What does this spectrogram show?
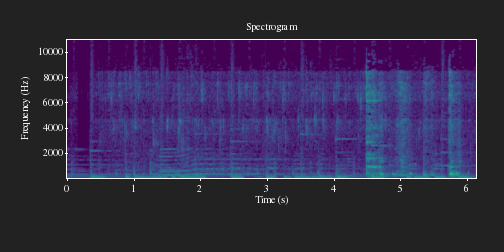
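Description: Sliced onions and whole spices sizzling in hot ghee and coconut oil in an aluminium pot while a metal spoon stirs them, with two louder spoon strokes against the pot near the end.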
